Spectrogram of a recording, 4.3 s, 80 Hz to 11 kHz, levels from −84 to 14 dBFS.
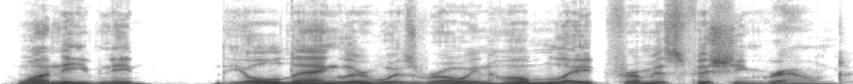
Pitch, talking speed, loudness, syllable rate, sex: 105 Hz, 185 wpm, -18 LUFS, 5.0 syllables/s, male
